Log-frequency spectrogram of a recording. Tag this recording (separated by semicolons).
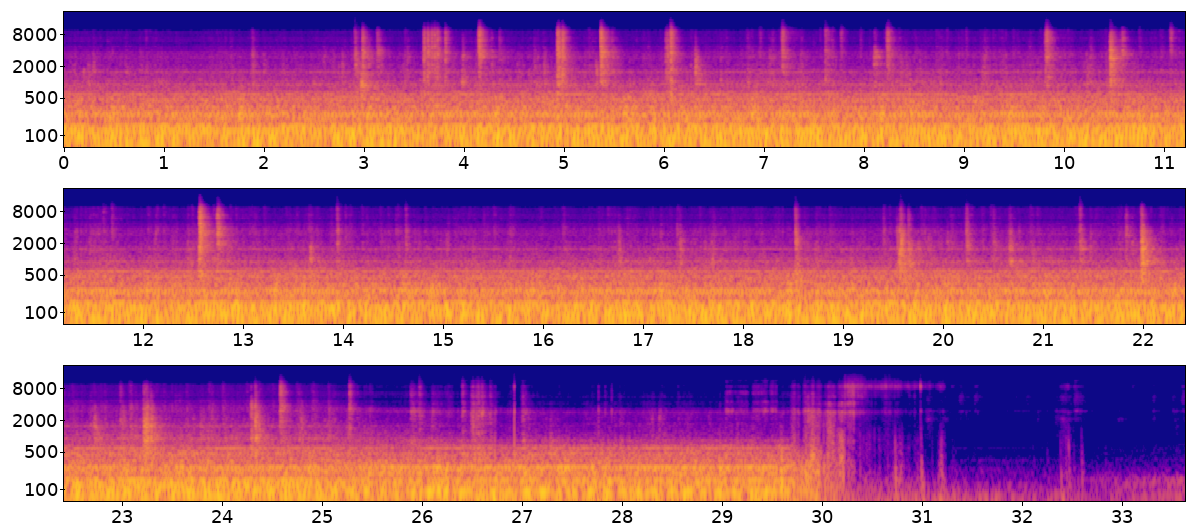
contact-mic; drone; hum; humming; machine; mechanical; noise; whir; whirring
